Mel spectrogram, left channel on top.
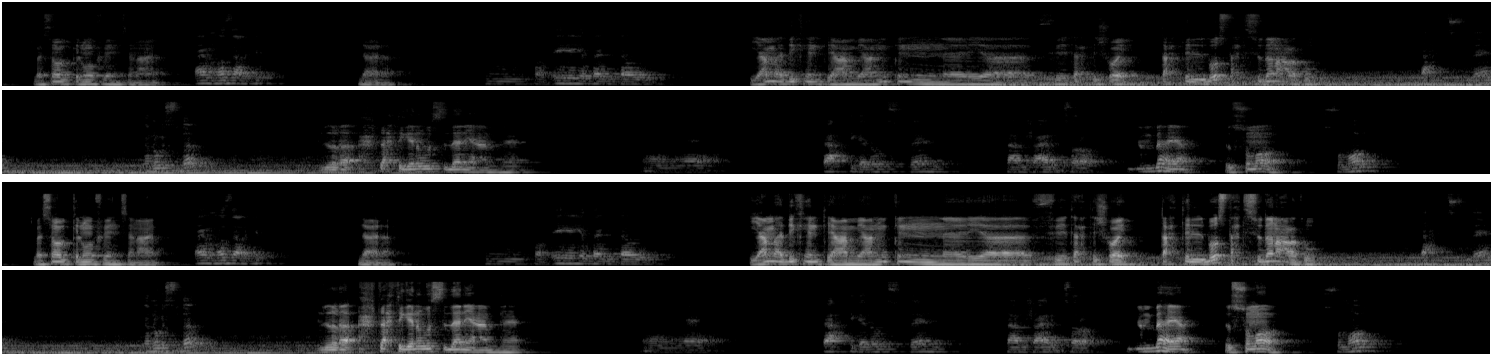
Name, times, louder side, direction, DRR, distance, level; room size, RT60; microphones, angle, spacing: voice 1, 0.3-1.6 3.6-3.9 7.5-11.3 11.6-13.2 18.0-20.1 26.2-26.8 27.1-27.7, right 6 dB, 85° right, 0.4 m, -32 dB
voice 2, 1.9-2.6 4.8-6.5 14.2-14.3 14.6-15.0 16.3-16.9 19.0-19.1 21.3-22.1 23.1-24.3 24.9-25.8 28.1-28.6, right 1 dB, 5° right, 1.2 m, -44 dB
sound 1, 9.9-19.1, left 1 dB, 20° left, 0.5 m, -44 dB
7.6 x 7.2 x 2.3 m
head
